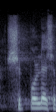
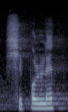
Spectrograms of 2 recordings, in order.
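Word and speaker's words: 쉽볼렛: 했습니다 결국 이 있다는 에브라임 사람들이 쉬 쉬 라고 하는 발음을 시라고 하는 발음으로 잘 못하는 것을 알고는 그걸 가지고 테스트를 했습니다 요단강 납 에서 작은 시냇물 작은 시냇물 이라고 하는 뜻에서 이 쉽 본래 쉴 플래시 라고 하는 발음을 시켜서 쉽 볼넷이 라 못하고 10볼 4 그러면은 이거는 에 g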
